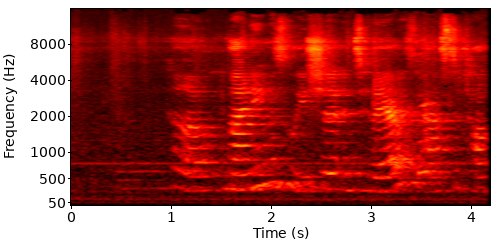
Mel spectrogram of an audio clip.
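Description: A teenage girl speaks calmly into a microphone in an echoing hall.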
